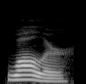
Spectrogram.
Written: Waller

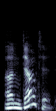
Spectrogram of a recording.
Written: undoubted

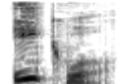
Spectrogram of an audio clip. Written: equal

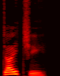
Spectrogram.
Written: daichi

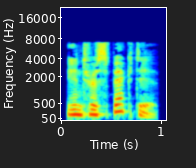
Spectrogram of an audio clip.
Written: introspective

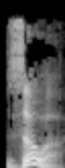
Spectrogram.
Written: zoa

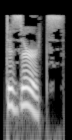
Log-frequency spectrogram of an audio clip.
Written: dessert's

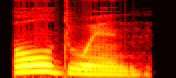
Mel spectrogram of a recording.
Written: oldwin

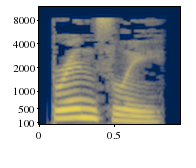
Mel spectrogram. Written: brinsley

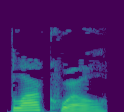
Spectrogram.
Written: blackwell

